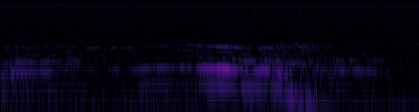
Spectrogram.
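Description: A man's long, wordless moan of distress, held for about a second and a half and falling away at the end, fainter than the shouting around it.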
